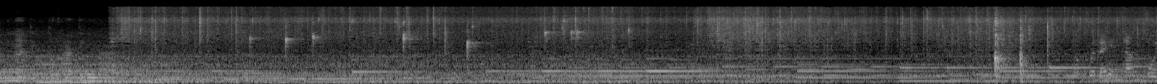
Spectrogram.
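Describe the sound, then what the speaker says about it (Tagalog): Garlic sizzles in hot oil in a pan while cooking squash, a steady, dense crackling fry with occasional sharper pops, close and continuous throughout, with a voice speaking over it. "Mainit na po, ihulog natin itong ating bawang."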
